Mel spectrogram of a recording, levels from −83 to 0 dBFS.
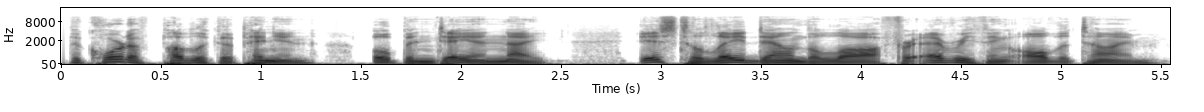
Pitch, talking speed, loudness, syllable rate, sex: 110 Hz, 215 wpm, -18 LUFS, 5.6 syllables/s, male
